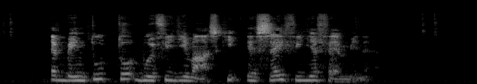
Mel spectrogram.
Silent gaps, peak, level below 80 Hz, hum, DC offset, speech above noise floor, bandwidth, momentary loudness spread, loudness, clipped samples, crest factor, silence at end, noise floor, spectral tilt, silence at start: none; -10 dBFS; -78 dBFS; none; under 0.1%; 30 dB; 11.5 kHz; 15 LU; -30 LUFS; under 0.1%; 26 dB; 0.4 s; -63 dBFS; -1 dB/octave; 0.1 s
